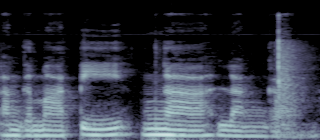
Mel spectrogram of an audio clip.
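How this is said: There is a pause in the middle of the phrase.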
